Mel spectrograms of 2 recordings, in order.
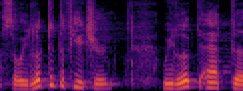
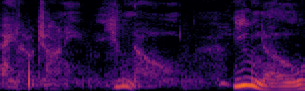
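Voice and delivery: sly, hushed, breathy whispering parrot voice; 7 dB quieter than usual. Telling a joke, the store parrot calls to a boy walking by, parrot whisper. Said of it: "the parrot whispers".

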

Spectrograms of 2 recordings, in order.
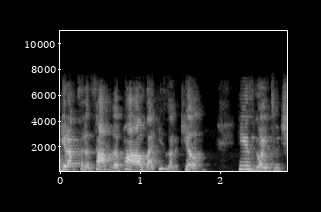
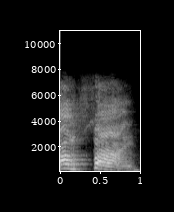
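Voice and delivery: ordinary talk, nothing marked

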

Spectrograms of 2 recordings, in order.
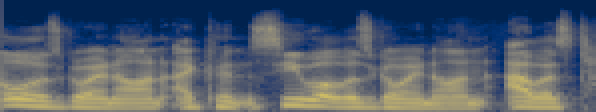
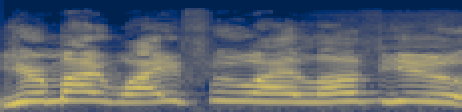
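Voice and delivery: very high, blurted-out shout like a fan; 12 semitones higher, 4 dB louder than usual. Retelling the same guy yelling out in the crowd: imitating someone yelling out. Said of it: "the same guy just yells out".

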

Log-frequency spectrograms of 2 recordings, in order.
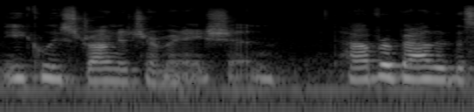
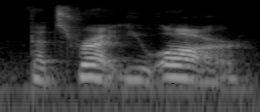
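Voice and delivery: sharp, cutting, harsh, raised tone; 8 dB louder than usual. Narrator reads a woman answering a man about his part in a death; harsh. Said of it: "Mara said harshly".

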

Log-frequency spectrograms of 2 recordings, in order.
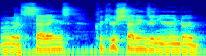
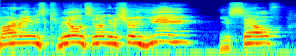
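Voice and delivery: terrible fake Australian accent, very loud and high; 14 semitones higher, 11 dB louder than usual. Opening a how-to video by introducing herself in a terrible australian accent. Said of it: "It was a terrible Australian accent".

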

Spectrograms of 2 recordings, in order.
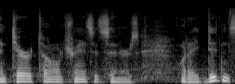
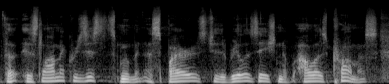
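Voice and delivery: usual speaking voice

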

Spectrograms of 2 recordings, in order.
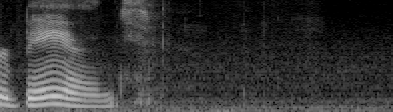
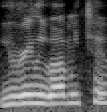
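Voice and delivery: plain

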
